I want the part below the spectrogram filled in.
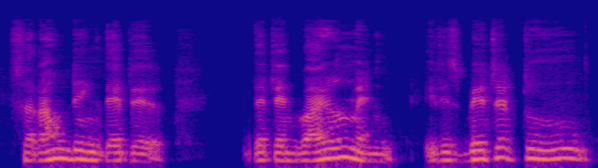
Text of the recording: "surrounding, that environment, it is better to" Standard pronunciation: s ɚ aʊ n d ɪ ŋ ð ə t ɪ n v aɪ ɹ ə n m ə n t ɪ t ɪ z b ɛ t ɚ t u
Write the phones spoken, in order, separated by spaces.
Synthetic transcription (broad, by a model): s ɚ aʊ n d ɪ ŋ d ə t ɪ n v aɪ ɹ ə n m ə n t ɪ t ɪ z b ɛ t ɚ t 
